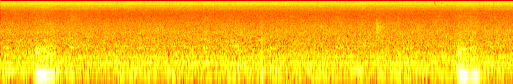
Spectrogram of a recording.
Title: snoring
